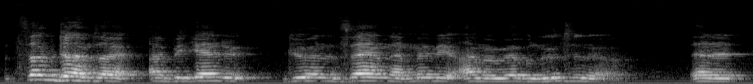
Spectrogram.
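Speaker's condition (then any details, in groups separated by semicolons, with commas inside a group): Cerebral palsy; from birth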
